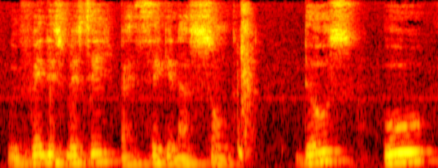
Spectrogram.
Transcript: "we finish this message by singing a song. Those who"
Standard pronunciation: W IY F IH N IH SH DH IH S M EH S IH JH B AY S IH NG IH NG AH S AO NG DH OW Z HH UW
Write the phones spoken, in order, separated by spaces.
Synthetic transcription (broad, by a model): W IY F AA IH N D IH S M EH S IH JH B AY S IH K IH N AH S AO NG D OW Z HH UW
